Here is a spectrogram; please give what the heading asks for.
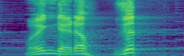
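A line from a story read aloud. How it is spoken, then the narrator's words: Loud shout. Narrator (Vietnamese): Miêu Như Đồng quát lớn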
